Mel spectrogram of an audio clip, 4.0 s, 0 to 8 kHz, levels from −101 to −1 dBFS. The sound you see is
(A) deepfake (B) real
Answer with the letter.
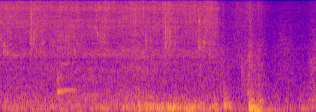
B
